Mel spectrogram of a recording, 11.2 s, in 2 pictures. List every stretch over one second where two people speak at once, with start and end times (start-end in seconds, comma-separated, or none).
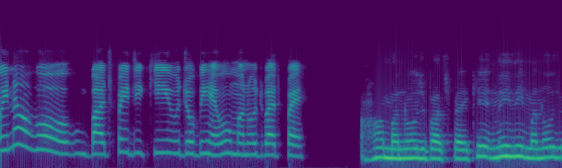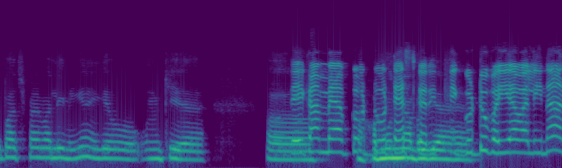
8.5-10.3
